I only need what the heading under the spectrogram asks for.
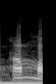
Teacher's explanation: نون اور میم قریب المخرج تھے، نون کو میم بنا دیا گیا، پھر میم کا میم میں ادغام کر دیا گیا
